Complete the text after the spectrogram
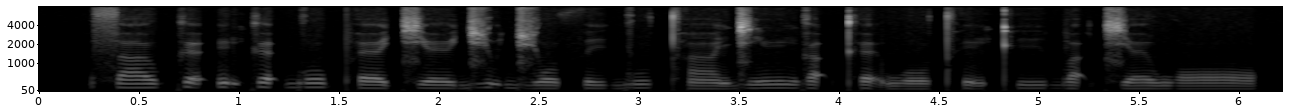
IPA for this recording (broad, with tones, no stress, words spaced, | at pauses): sʰa˦ʊ̯ kɛ̰˦˨ʔĩ˦˨ kɛ˦ʔɡo˦ pʰɛ˨t͡ɕe˨ɪ̯d͡ʑṵ˦˨ d͡ʑo˨θi˨ɡu˦ tʰã˨d͡ʑĩ˦ ɡä˦ʔ kʰɛ̰˦˨wo˨tʰĩ˦˨ kʰi˦bä˦ʔt͡ɕɛ˦wɔ˦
